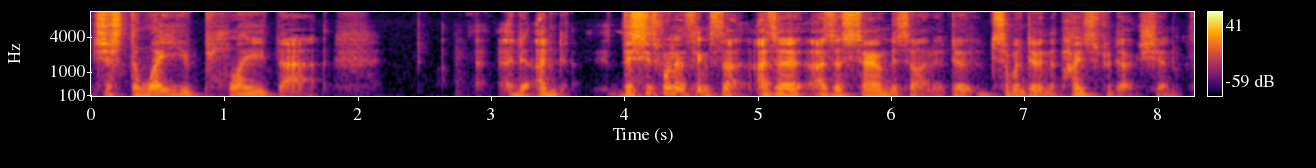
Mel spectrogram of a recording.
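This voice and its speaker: A man interviewing in a casual, conversational way, measured and a little hesitant. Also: mid-range voice, husky. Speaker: producer, sound designer and interviewer.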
